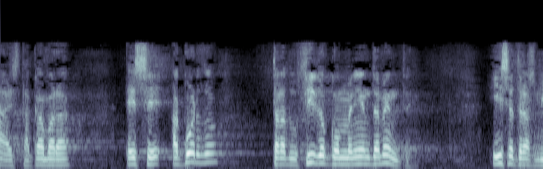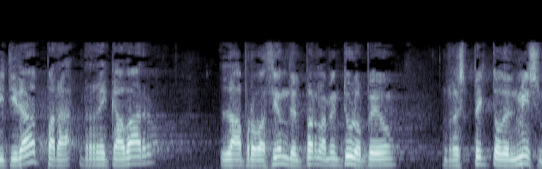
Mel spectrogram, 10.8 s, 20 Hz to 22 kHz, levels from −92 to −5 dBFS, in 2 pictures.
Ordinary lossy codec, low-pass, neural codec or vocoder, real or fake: none; none; none; real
